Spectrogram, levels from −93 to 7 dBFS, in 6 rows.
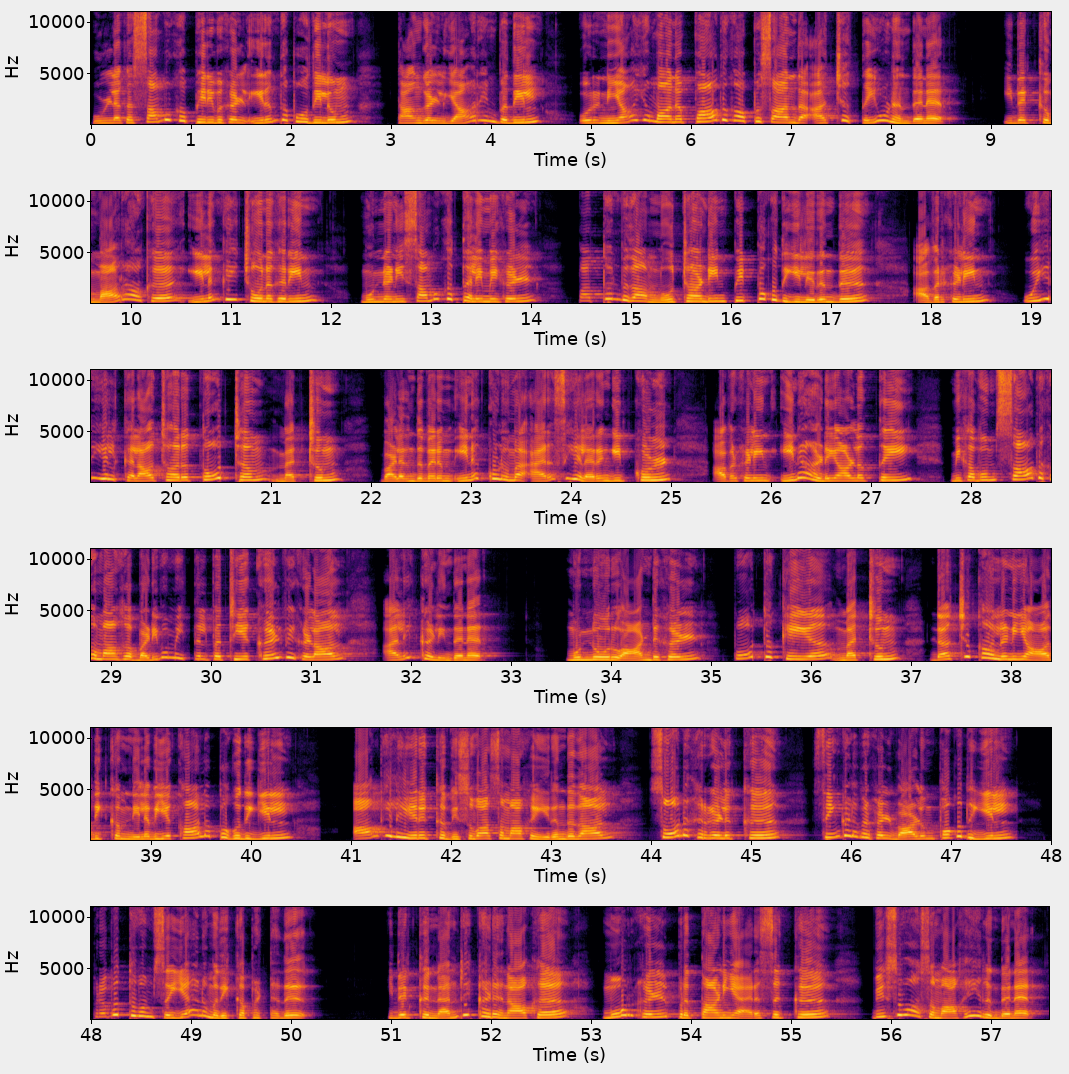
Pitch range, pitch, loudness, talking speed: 240-330 Hz, 275 Hz, -10 LUFS, 65 wpm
